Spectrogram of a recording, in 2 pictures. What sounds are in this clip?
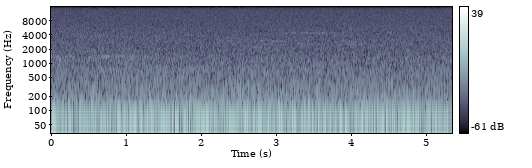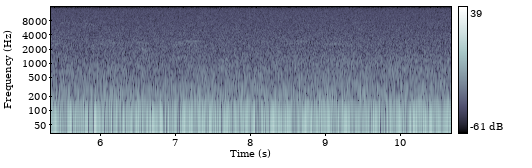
Black-throated Green Warbler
